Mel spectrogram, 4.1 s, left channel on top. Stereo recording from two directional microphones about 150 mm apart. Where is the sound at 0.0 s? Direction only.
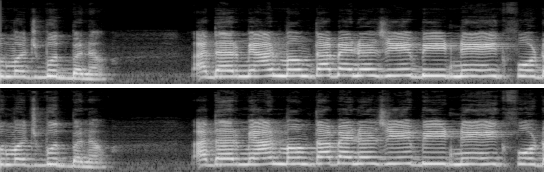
15° left (ahead or behind).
